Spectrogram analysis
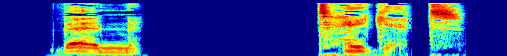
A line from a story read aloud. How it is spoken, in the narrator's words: Valerion growled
